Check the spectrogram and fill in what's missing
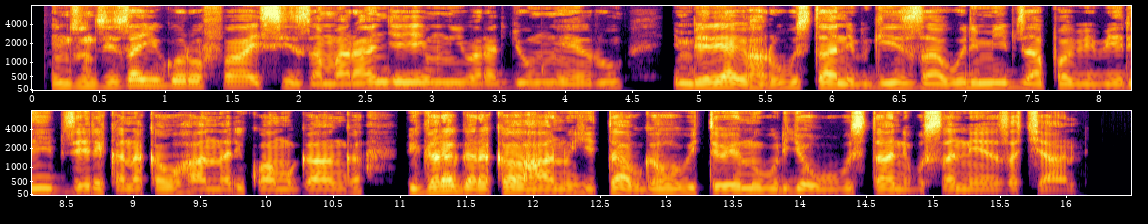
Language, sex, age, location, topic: Kinyarwanda, male, 18-24, Kigali, health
